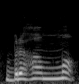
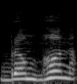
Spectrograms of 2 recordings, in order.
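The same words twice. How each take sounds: First: The h sound comes before the m. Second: The h sound comes after the m. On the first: The speaker calls it right. "ह आधी म नंतर" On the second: The speaker calls it wrong. "ब्रह्म नाही"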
